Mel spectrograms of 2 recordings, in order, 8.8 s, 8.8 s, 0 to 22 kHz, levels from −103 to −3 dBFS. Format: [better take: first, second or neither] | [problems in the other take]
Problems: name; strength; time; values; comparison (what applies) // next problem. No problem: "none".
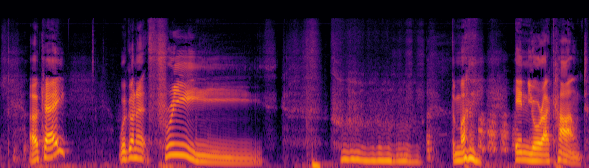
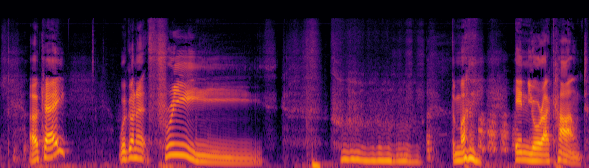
neither | none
